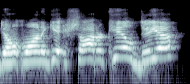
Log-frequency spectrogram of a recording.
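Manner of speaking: put-on cheeky elderly man voice. Showing the voices from her book narration, voicing old Mister Thompson. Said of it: "old Mister Thompson ... he says".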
